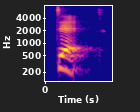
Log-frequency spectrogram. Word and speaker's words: debt: subtle debt and doubt so see in all of those examples my lips aren't closing and coming together to form the b sound i'm just pronouncing the t subtle debt and doubt now the letter c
